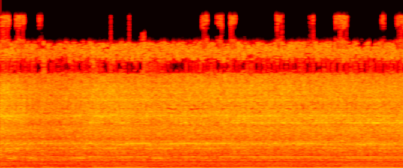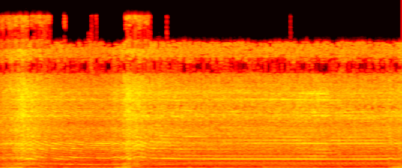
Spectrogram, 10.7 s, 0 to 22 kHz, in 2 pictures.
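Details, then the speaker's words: 1993 Ford F-150 5.8L 351 Windsor after throttle position sensor replacement fixing erratic idle and no start: steady even idle with a couple of short blips, no stumbling or racing; normal idle. "Well, it's running, so that took care of that."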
